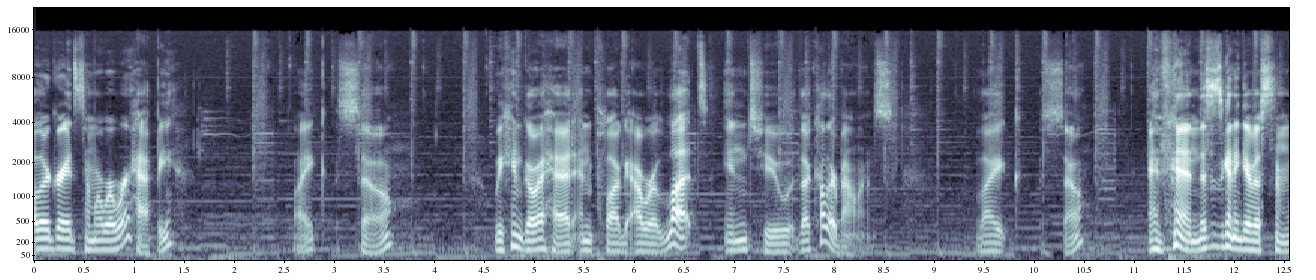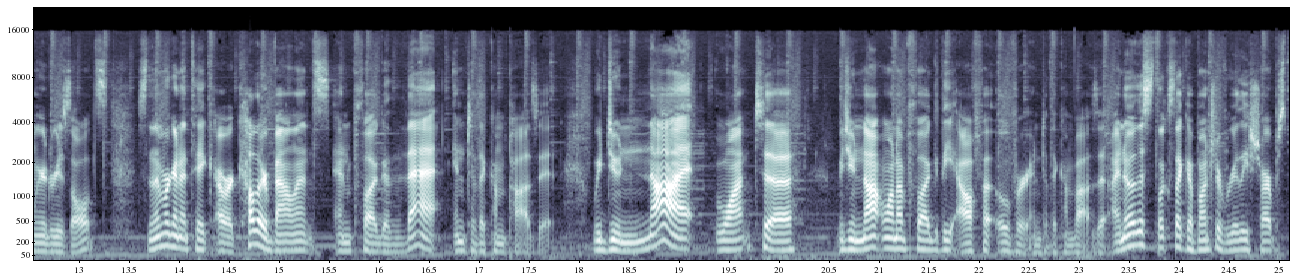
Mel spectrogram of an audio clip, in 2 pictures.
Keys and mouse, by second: 1.4 middle click, 2.2 click, 2.9 click, 3.8 click, 5.1 middle click, 5.9 click, 7.7-10.2 drag, 12.9 middle click, 13.8 middle click, 14.8 middle click, 15.6-17.2 drag, 18.2-19.4 drag, 20.4 middle click, 21.2-22.6 drag.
